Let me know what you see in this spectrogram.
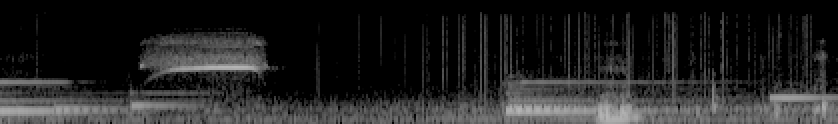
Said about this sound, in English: And here's a plain, ordinary whistle.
